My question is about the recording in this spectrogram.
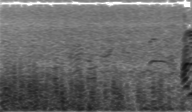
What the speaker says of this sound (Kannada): ತುಂಬಾ ದೊಡ್ಡ ಅಲೆ ಇದೆ.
